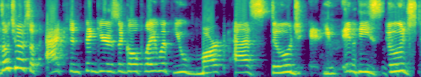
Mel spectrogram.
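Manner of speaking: mock yell. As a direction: drag out the insult with scorn. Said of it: "He goes".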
